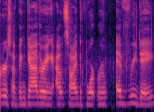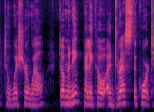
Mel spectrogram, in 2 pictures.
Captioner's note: applause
